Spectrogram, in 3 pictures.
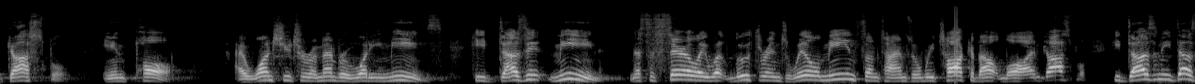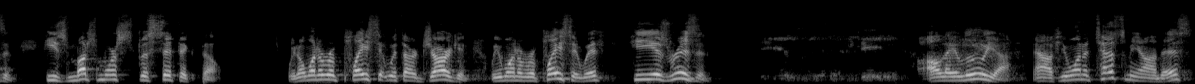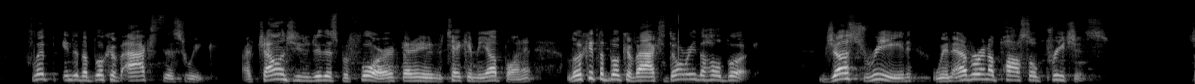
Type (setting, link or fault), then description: setting, large echoing room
